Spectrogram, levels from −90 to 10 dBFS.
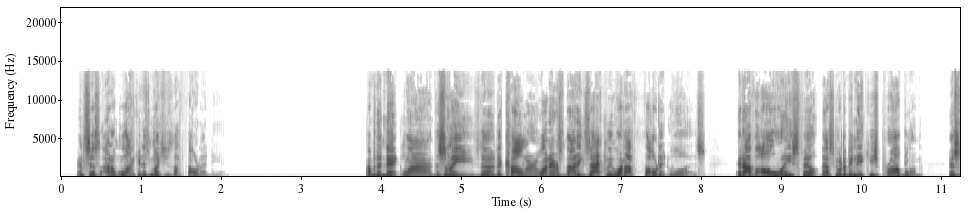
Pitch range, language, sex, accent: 120-190 Hz, English, male, American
